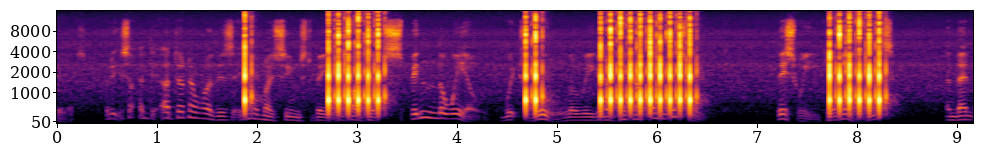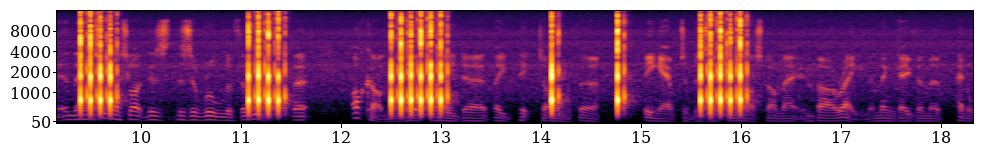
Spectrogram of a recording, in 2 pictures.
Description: Pulse dialling, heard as clicks on a phone line, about 10 pulses a second, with speech in English. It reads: 1 6 2 0 6 4 4 6 1 1 5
